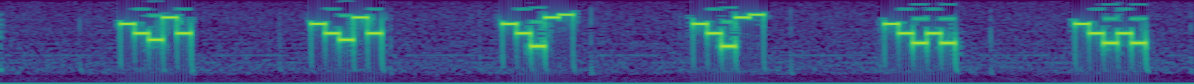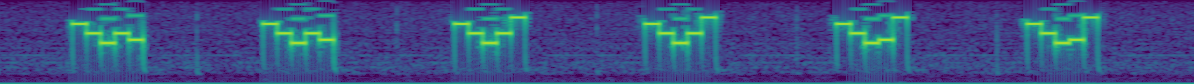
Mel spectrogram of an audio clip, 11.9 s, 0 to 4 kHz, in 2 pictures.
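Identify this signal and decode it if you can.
Five-tone selective call (ZVEI), heard as quick runs of five tones, tones of about 70 ms. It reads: 85305 85305 85100 85100 85252 85252 85253 85253 85250 85250 85230 85230
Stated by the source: Five-tone ZVEI selective call received by SDR.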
